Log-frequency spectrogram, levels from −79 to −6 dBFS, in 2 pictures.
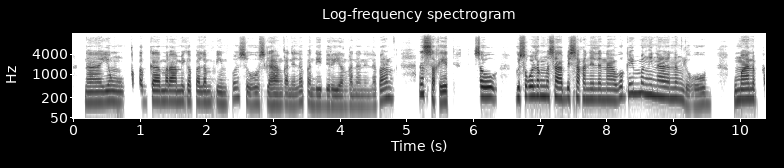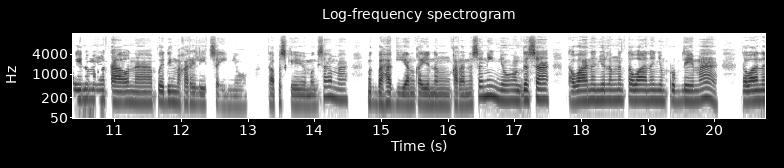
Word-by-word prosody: Na 145 0 0
'yong 150 0 -4
kapag 160 -2 -6
ka 160 - +1
marami 155 0 0
ka 155 - -3
palang 145 -1 -4
pimples 145 +8 -3
huhusgahan 125 -1 +1
ka 130 - -4
nila, 120 +5 -6
pandidirihan 120 -4 -6
ka 120 - -8
na 115 - -9
nila. 115 +1 -13
Parang 185 +7 -3 0.4
ang 255 - +5
sakit. 150 - +7 0.4
So, 205 -2 +5 0.2
gusto 200 +3 +5
ko 220 - +4
lang 220 0 +1
masabi 195 -3 +5
sa 195 -2 +6
kanila 180 0 -1
na 175 0 0
huwag 210 +5 -3
kayong 265 0 -2
panghinaan 220 -7 +1
ng 190 -2 -3
loob. 125 0 -7 0.3
Humanap 180 +1 +2
kayo 170 -1 0
ng 175 - -8
mga 170 0 -5
tao 145 -1 +4
na 140 -1 -3
puwedeng 150 -1 -3
maka-relate 135 -2 -4
sa - - +1
inyo, 110 0 -14 0.3
tapos - - +4
kayo 120 -1 -6
magsama, 175 - -3 0.3
magbahagian 130 -2 0
kayo 125 -1 0
ng 125 -1 -6
karanasan 130 - +1
ninyo 185 -8 -2
hanggang 165 +1 +1
sa, 175 -1 +6 0.2
tawanan 160 +3 +1
nyo 170 - -1
lang 170 0 -4
ng 170 0 -6
tawanan 165 0 +1
'yong 165 -1 -7
problema. 160 +2 -1 0.4
Tawanan 160 +2 +2
155 Hz, 170 wpm, -24 LUFS, 130-175 Hz, 0.4 s, sakit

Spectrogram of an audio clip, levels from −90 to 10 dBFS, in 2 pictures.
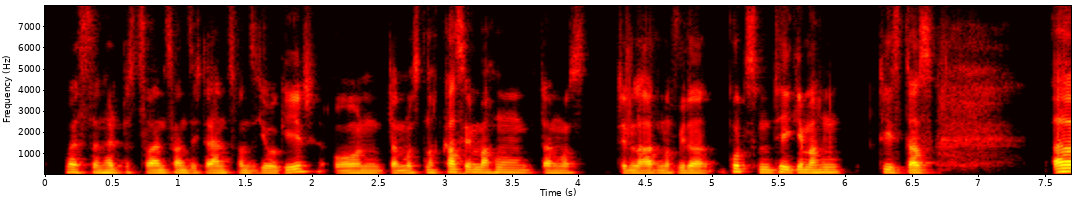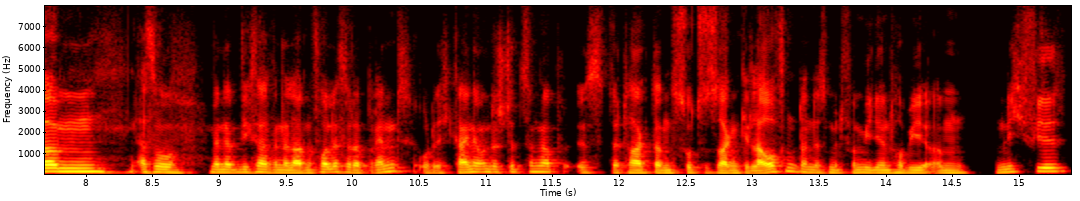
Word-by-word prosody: weil's 120 -2 -2
dann 115 -2 -4
halt 110 -1 -1
bis 105 0 -14
22:00, 110 -1 -2
23:00 105 -1 -3
geht 145 +5 -2
und 100 0 -3
dann 100 - -1
musst 105 +1 -6
noch 110 -1 -6
Kasse 130 0 0
machen, 115 -1 -4
dann 105 -1 -2
musst 100 0 -9 0.2
den 105 - -3
Laden 105 0 +1
noch 105 +1 -7
wieder 105 -2 -1
putzen, 140 -5 -2
Theke 125 -1 +1
machen, 120 0 -2 0.3
dies, 120 -2 -3
das. 115 0 +2 0.9
Ähm, 155 -1 +8 0.2
also, 125 -4 +1 0.2
wenn 125 -1 +2
der 120 0 +2
wie - - -1
gesagt, 130 -1 +3
wenn 115 - -2
der 110 - +2
Laden 110 0 +5
voll 130 +4 +4
ist 130 -1 -3
oder 110 - +2
brennt 155 +10 -3
oder 100 - -7
ich 105 0 -11
keine 120 +4 +3
Unterstützung 135 +1 -4
habe, 135 0 -3
ist 110 -1 -11
der 110 - -3
Tag 110 -1 +3
dann 110 -1 +1
sozusagen 105 -2 -1
gelaufen. 140 - +4
Dann 125 -2 -2
ist 110 0 -7
mit 110 -2 -5
Familie 115 0 -2
und 110 - -2
Hobby, 110 0 -1
ähm, 105 -2 -5 0.2
nicht 135 +4 -5
viel, 165 0 0
115 Hz, 220 wpm, -24 LUFS, 105-130 Hz, 0.9 s, Ähm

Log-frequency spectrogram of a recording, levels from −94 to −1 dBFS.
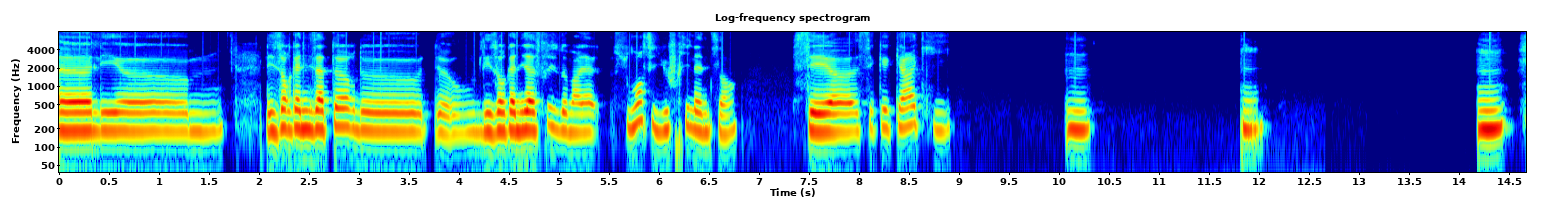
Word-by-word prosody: heu, 185 0 +8
les, 185 0 0
hem, 185 0 -3 0.4
les 180 +2 0
organisateurs 200 +1 +2
de 180 -1 -1
de 175 -1 -5
ou 165 +2 -11
les 180 0 -1
organisatrices 190 +3 +4
de 190 - -1
mariage 175 -1 -4
souvent, 225 +5 -3
c'est 245 -6 -9
du 185 0 -2
freelance, 190 -4 -5
hein. 170 +3 -6 0.6
C'est 180 -2 +4
heu, 180 0 +2
c'est 195 +2 -15
quelqu'un 210 +3 -4
qui 190 -4 -14 1.2
Mmh. 200 0 0 1.5
Mmh. 195 -1 -3 2.2
Mmh. 200 +2 +5
185 Hz, 100 wpm, -21 LUFS, 180-200 Hz, 2.2 s, heu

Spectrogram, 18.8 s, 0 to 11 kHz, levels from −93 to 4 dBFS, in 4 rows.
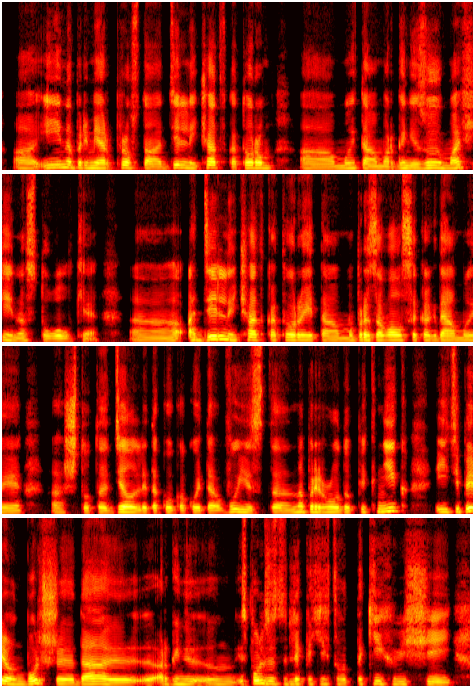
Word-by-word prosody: а, 160 -1 -4
и, 195 +2 -2
например, 175 -4 0
просто 175 -4 -2
отдельный 165 +3 -2
чат, 190 +2 +1
в - - -22
котором, 170 +1 +1 0.2
а, 150 -1 -6
мы 160 +3 -5
там 150 -3 -3
организуем 160 +4 -1
мафии 180 +2 -1
и - - -7
настолки, 150 -2 -4 0.3
а, 150 0 -6
отдельный 195 +1 +4
чат, 185 +1 +1
который 165 0 +1
там 150 -1 -5
образовался, 165 0 +3
когда 155 -1 0
мы, 150 -1 -4 0.3
а, 150 -1 -8
что-то 150 0 -1
делали, 165 0 +5
такой 150 +1 -2
какой-то 145 -1 -2
выезд 160 -1 -3
на 155 +3 -1
природу, 165 -2 +2
пикник, 190 +9 -1 0.2
и 180 0 -3
теперь 185 +1 +7
он 155 -3 +2
больше, 165 -4 +3
да, 170 +3 +4
э, 155 - +2
органи 170 0 -2
а, 155 -1 -5
используется 185 -5 +1
для 160 +1 0
каких-то 165 +1 -9
вот 155 0 -8
таких 165 +3 -4
вещей, 155 -3 -2
160 Hz, 145 wpm, -24 LUFS, 150-175 Hz, 0.3 s, теперь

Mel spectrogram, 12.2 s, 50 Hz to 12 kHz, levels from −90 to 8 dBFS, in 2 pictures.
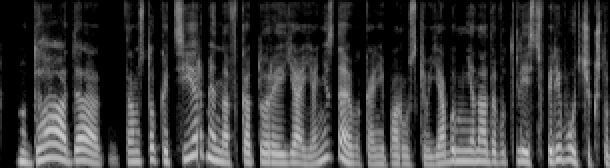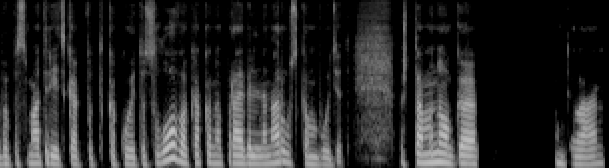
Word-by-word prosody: ну 200 -1 +2
да, 240 - +5
да, 200 -4 +4 0.2
там 195 -1 -1
столько 205 -1 -1
терминов, 245 - +2
которые 180 -2 +1
я, 175 +1 +2
я 155 0 -5
не 230 +7 0
знаю, 230 - +2
как 155 -1 -11
они 150 0 -5
по-русски. 155 -1 -4
Я 160 +4 0
бы, 210 +4 +2
мне 205 0 +1
надо 195 -1 +2
вот 185 -1 -10
лезть 195 -5 +2
в - - -33
переводчик, 220 -1 +2
чтобы 155 -2 -4
посмотреть, 160 -2 -3
как 150 -2 -5
вот 145 -4 -14
какое-то 150 0 -6
слово, 200 - +2
как 170 +3 -6
оно 160 -2 -5
правильно 155 -2 -1
на 170 +3 0
русском 165 -6 -5
будет. 130 -7 -10 0.5
Потому - - -10
что - - -18
там 170 -1 +3
много 165 -3 +3 0.8
Да. 145 -2 -4
170 Hz, 190 wpm, -22 LUFS, 155-200 Hz, 0.8 s, да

